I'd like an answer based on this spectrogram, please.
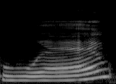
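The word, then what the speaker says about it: واو: Et on l'a présenté avec wow. Alors le W, quand vous voyez W, c'est la prononciation de wow.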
